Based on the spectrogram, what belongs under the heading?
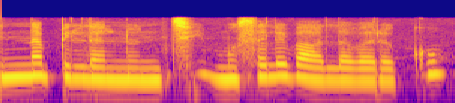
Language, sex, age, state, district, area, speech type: Telugu, female, 18-30, Telangana, Sangareddy, rural, spontaneous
